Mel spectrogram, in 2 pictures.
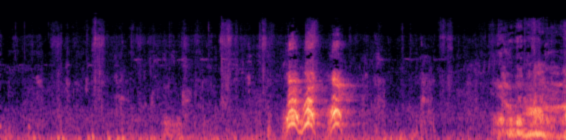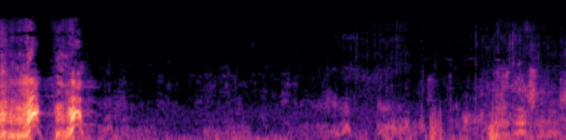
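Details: Dogs at play on a farm in County Kilkenny, Ireland, giving two bursts of rough barking around the middle, with quiet rustling and soft background noise between them.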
